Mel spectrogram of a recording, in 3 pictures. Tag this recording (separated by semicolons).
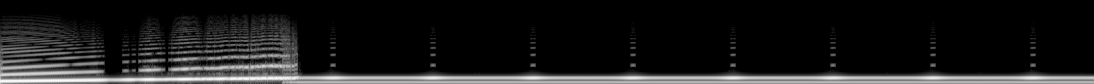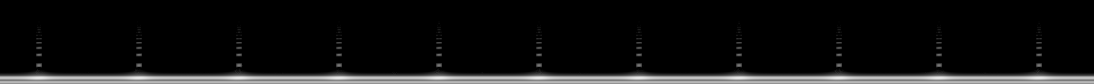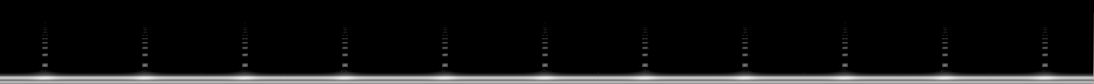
Car; Hover; High; Sci; Future; Tech; Fi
